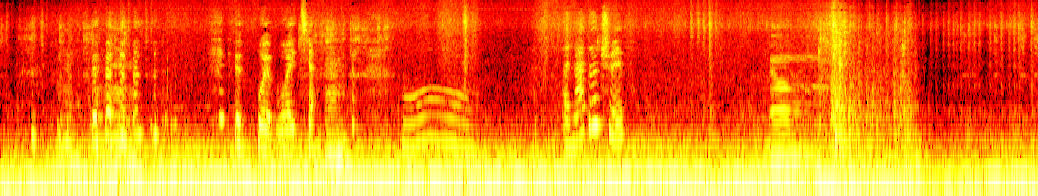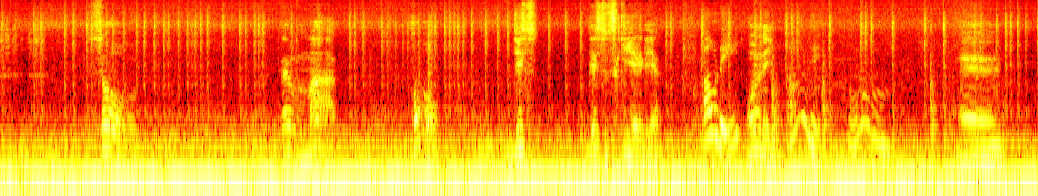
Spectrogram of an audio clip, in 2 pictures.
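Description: A steady low rumble of a gondola cabin running on its cable fills the air.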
